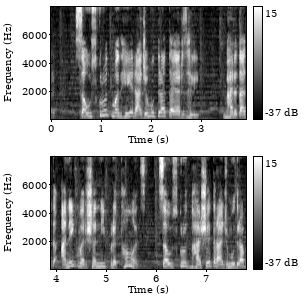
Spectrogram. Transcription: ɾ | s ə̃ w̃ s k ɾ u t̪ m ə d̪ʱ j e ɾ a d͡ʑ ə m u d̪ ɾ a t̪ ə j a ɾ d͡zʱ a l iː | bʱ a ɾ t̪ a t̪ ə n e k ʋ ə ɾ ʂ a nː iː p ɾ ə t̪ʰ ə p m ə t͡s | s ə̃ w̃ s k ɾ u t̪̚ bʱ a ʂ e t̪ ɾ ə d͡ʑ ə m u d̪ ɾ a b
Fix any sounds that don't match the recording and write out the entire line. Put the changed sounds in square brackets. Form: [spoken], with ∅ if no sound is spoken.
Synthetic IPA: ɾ | s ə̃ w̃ s k ɾ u t̪ m ə d̪ʱ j e ɾ a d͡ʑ ə m u d̪ ɾ a t̪ ə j a ɾ d͡zʱ a l iː | bʱ a ɾ t̪ a t̪ ə n e k ʋ ə ɾ ʂ a nː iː p ɾ ə t̪ʰ ə [∅] m ə t͡s | s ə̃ w̃ s k ɾ u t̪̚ bʱ a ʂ e t̪ ɾ [a] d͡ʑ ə m u d̪ ɾ a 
